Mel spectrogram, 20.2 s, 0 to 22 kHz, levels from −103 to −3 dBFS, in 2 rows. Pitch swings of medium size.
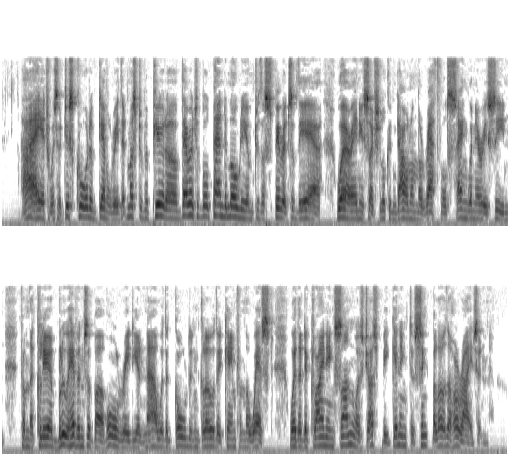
Yes: average, 3.6 semitones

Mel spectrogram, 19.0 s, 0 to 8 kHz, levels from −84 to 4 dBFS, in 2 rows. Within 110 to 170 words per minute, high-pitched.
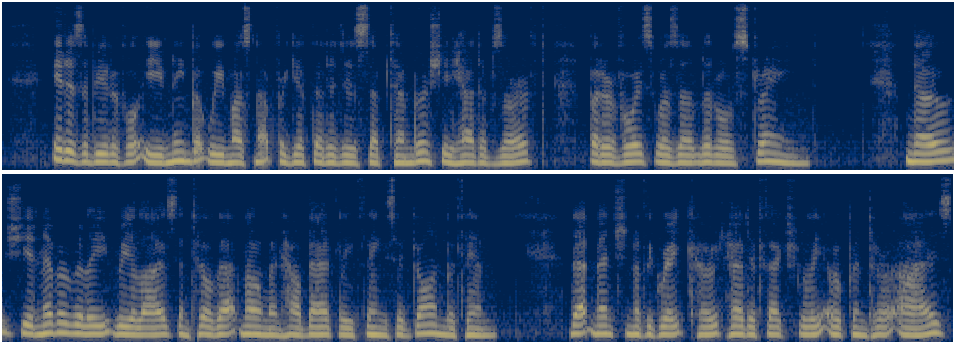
No: average, 160 wpm; medium, 140 Hz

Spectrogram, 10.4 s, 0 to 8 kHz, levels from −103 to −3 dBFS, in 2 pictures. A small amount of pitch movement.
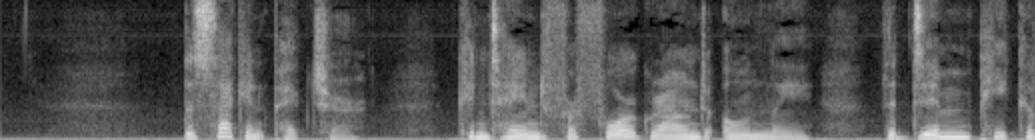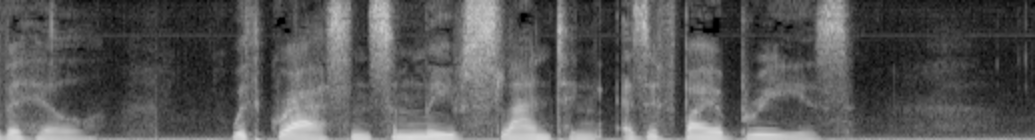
No: average, 4.3 semitones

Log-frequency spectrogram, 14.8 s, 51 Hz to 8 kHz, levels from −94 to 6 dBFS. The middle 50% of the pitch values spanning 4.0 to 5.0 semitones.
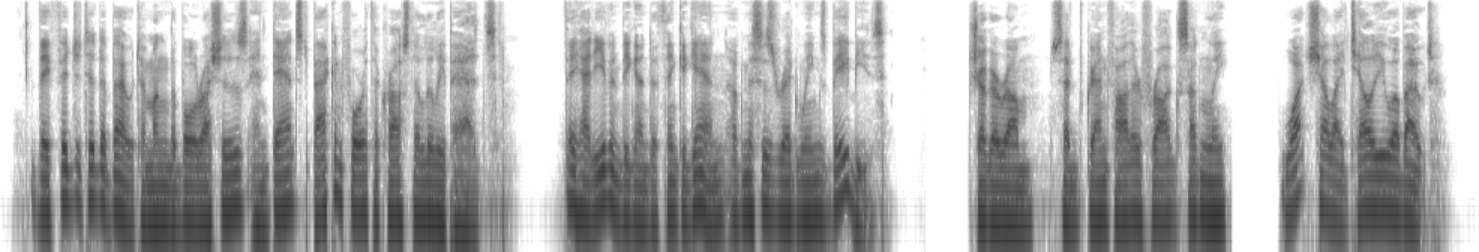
No: average, 3.1 semitones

